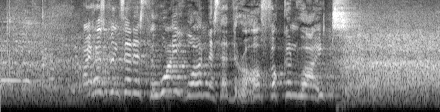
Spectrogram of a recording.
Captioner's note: laughing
